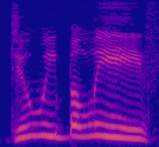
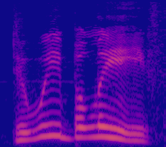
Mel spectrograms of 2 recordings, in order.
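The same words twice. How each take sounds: The two takes are said the same way.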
